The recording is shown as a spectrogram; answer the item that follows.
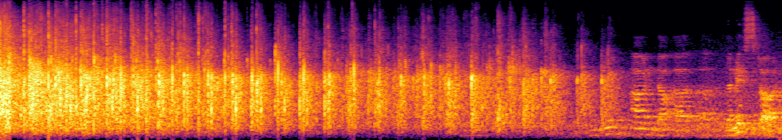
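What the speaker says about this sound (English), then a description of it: "please clap for Kumran sir." Applause from the audience at a committee installation ceremony, a loud dense burst of many hands clapping that gradually thins and fades toward the end, with some voices murmuring underneath.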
